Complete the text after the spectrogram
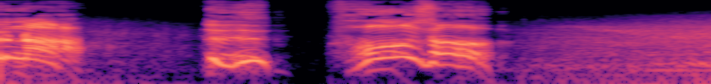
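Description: A second man shouts in alarm, close by.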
